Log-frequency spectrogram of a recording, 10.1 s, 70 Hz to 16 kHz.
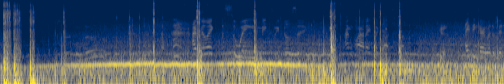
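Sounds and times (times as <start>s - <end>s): faint held hum: 0.0s - 10.0s
wind buffeting microphone: 0.0s - 10.0s.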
